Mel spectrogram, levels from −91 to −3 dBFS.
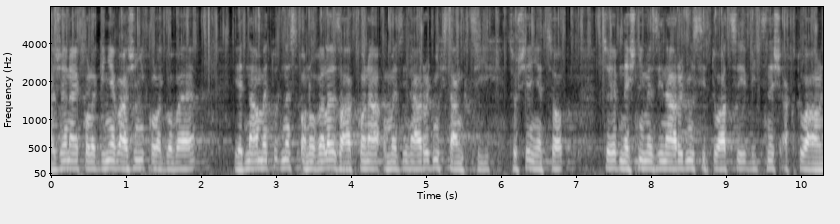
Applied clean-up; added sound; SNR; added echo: none; Glass; 18 dB; reverberation time 1.1 s.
